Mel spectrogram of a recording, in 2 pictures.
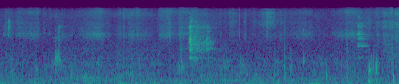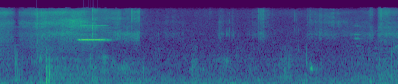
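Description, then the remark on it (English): A single short, high-pitched chirp from a smoke alarm's low-battery warning sounds once midway, fairly quiet, amid faint background clatter and rustling. “No, mine's going off because it's demanding new batteries, but right now is not a good time for me to be changing them.”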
